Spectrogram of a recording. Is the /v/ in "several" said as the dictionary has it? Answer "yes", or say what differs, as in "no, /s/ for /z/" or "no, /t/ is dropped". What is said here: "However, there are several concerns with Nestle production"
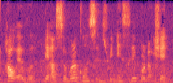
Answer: yes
